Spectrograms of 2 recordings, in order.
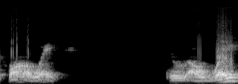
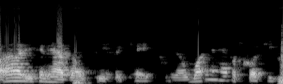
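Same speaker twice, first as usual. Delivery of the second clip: lightly voiced tempting inner voice, higher and softer; a hint of a small coaxing voice, pitched up; little inner voice; 6 semitones higher, 4 dB quieter, faster than usual. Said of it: "That little voice inside that says".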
